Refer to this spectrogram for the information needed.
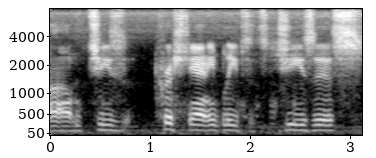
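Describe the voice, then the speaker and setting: This is a man with an Upper Midwest accent. His pitch sits in the medium range. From US upper Midwest. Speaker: YouTuber, racing fan. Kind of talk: casual vlog monologue. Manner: halting.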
